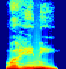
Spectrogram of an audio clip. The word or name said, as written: ವಿಹೀನೆ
